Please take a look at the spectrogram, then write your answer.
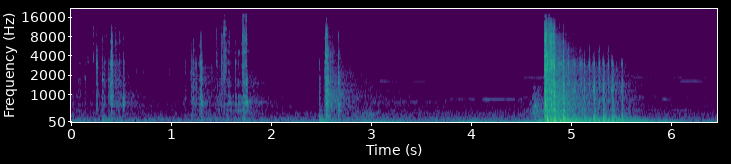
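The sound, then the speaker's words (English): A skeleton key rattles and clicks in the keyhole of a shop door with a few sharp metallic ticks, then a louder clunk and brief scraping rush as the door swings open. No voices. “put the skeleton key in the keyhole and turned it to open the door.”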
